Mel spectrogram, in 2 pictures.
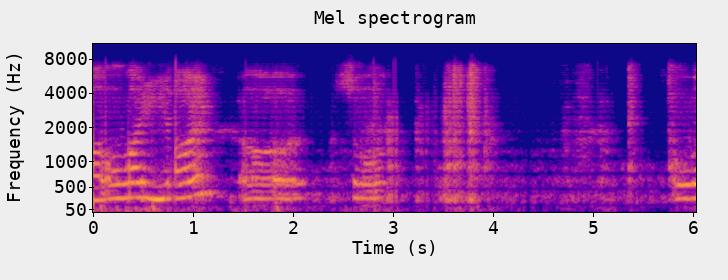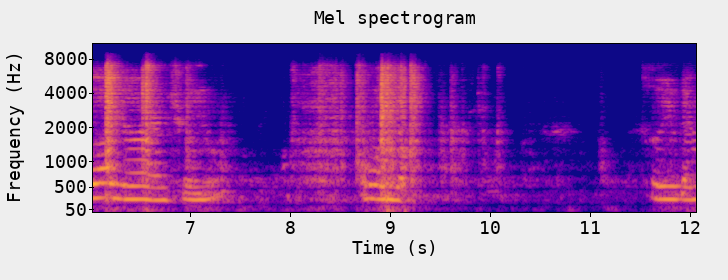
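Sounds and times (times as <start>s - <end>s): child speaking: 0.0s - 3.0s, 5.8s - 7.4s, 8.7s - 9.3s, 11.6s - 12.0s.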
